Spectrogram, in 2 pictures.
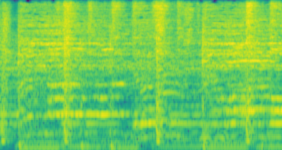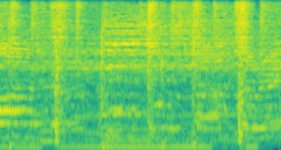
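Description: Rock band playing live: drum kit, bass guitar, electric guitar and keyboards together, with a steady drum beat over a sustained bass line.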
